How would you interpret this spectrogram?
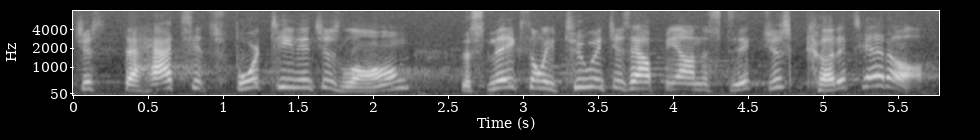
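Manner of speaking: high, loud, insistent urging; exasperated pleading. Retold or imitated. Father urging his scared daughter, high and insistent. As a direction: press her to just do it. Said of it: "I said".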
